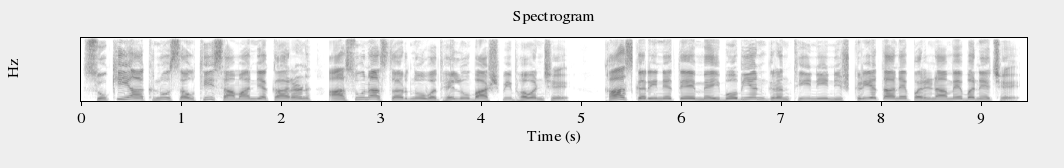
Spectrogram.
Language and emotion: Gujarati, neutral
